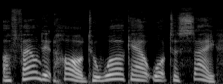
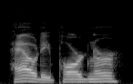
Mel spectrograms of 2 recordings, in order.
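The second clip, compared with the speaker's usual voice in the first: slow mock Texan howdy; jokey cowboy drawl; 4 semitones lower, 4 dB louder, slower than usual. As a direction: play a dad doing a cowboy joke. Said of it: "which is a joke he does".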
